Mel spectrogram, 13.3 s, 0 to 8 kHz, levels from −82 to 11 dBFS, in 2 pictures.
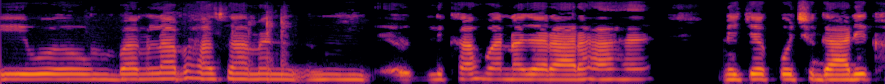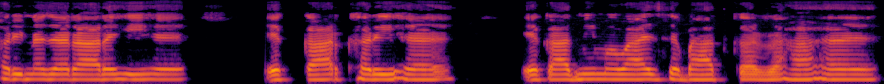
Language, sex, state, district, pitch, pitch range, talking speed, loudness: Hindi, female, Bihar, Begusarai, 180 Hz, 180-185 Hz, 140 wpm, -18 LUFS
